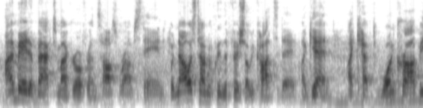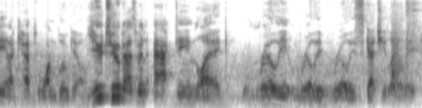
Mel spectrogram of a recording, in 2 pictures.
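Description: A man's voice: medium pitch, lively intonation, moderate pace, few pauses, sharp tone, slight background noise. A young man chatting casually in a fishing vlog, filler-heavy, filmed on a handheld camera at arm's length. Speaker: fishing vlogger. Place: garage, then an apartment kitchen and living room. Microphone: handheld wide-angle camera at arm's length.

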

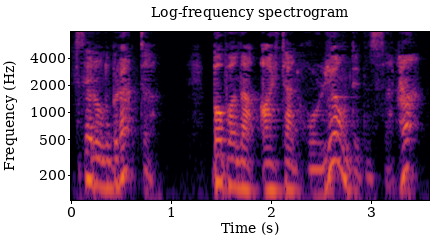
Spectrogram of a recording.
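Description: A woman's voice: low-pitched, sing-song, brisk, slightly rough, heavily acted. An actress playing a firm wife who scolds and turns her husband out. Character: stern wife Ayten refusing her husband, woman.

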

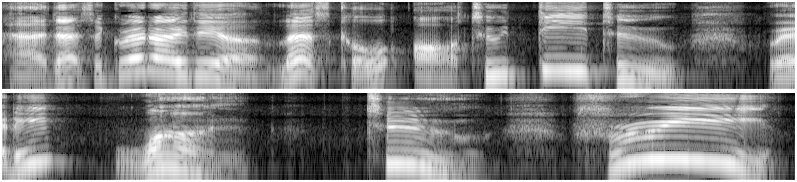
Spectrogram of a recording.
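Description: A man voicing a friendly, cheerful puppet king in a homemade puppet show. He talks in an animated, encouraging way and leads the counting and cheering. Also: high voice, extremely slow, full character voice. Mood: upbeat.

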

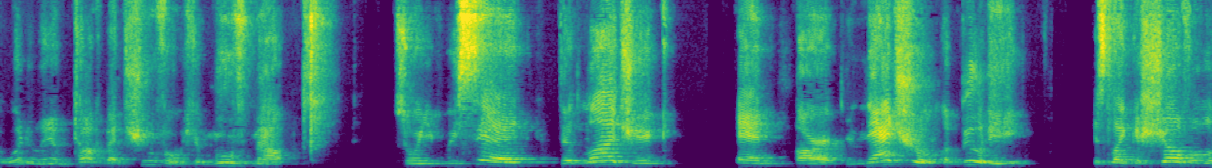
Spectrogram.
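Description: An older man teaching a Torah class from home over a video call, his voice sitting rather high for a man. He preaches earnestly and with energy, acting out the people he quotes. The webcam sound carries a roomy echo. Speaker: rabbi teaching a weekly class.

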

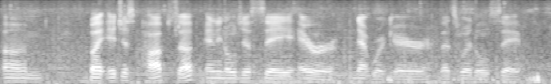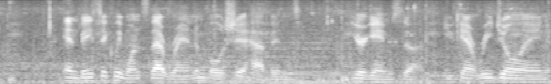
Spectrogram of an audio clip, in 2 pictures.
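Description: A man giving casual, jokey gameplay commentary on his own microphone, swearing freely and talking in animated bursts. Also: fairly low pitch, measured pace, noisy background. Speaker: gaming commentator. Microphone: own desk microphone.

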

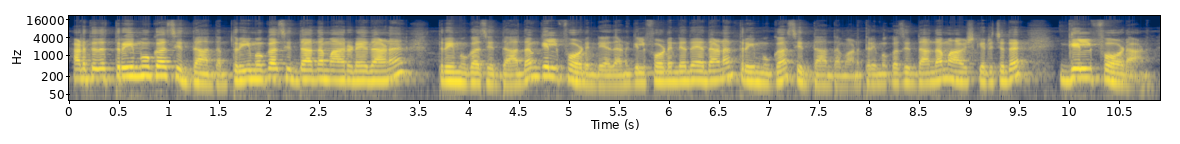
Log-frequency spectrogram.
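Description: A man, an exam coaching tutor who runs a rapid-fire revision drill, asking each question and then repeating the answer over and over. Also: mid-range voice, animated, pushed and bright.

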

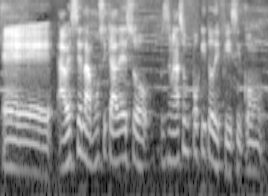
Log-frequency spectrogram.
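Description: Indoors in his home room with TVs and gaming gear, a young Puerto Rican man hosts a laid-back music reaction vlog, swearing freely and gesturing broadly. He has a Puerto Rican Spanish accent and a mid-range voice at normal speed, with slight background noise.

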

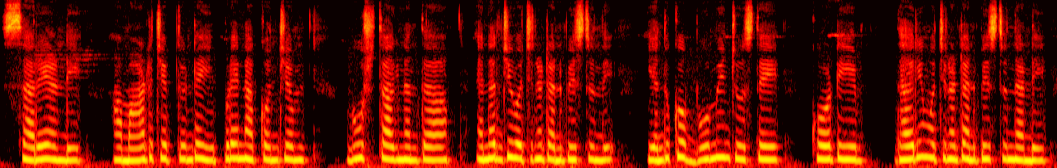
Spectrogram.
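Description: A woman reading the lines of a tired, weak older mother in a serial retelling, speaking softly and wearily. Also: high voice, level tone, brisk. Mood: weary. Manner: soft, weary speech.

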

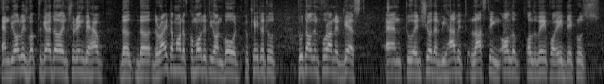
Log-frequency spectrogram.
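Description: Touring his ship galley kitchen, an executive chef talks casually, with repeated words as he sorts out what to say. His slightly high voice stays fairly even at a moderate pace, over a faint hiss or hum.

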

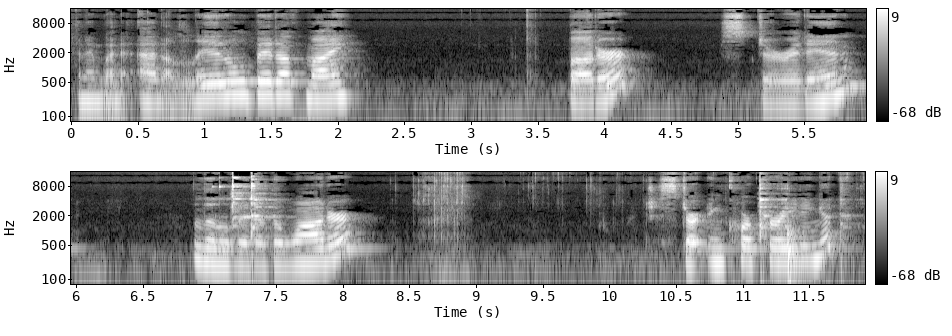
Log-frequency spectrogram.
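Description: Standing at a counter in a homey indoor kitchen, an older woman who instructs cooking walks through her steps in a casual, off-the-cuff demonstration. She speaks a little high, with animated intonation, at a measured pace, pausing often. Clatter and background sounds from the kitchen are clearly heard.

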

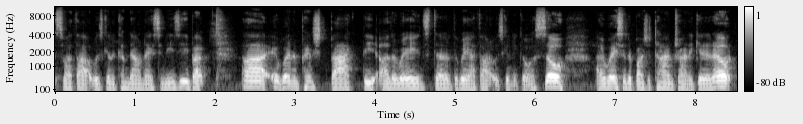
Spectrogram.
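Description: A man in his forties narrating his own tree-cutting vlog in a rambling, self-critical, casual way. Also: a little high. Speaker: vlogger, maintenance business owner. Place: outdoors in snow, with a later voice-over.

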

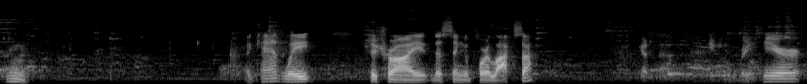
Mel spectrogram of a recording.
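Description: A man's voice: medium pitch, takes it slowly, pauses often, a bit bright, soft background music. Enthusiastic man vlogging at a buffet. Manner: enthusiastic, narrates each dish as he eats. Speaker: food vlogger. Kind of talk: casual food vlog narration. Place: large indoor hotel buffet restaurant. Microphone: handheld camera at arm's length.

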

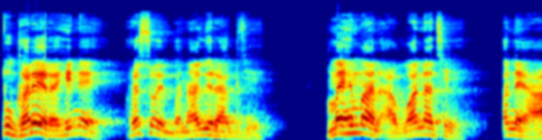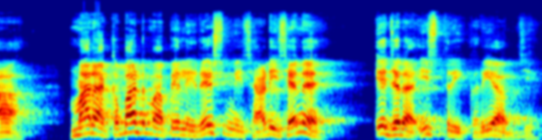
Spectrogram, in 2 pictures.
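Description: A man's voice: on the high side, big pitch swings, unhurried. A man voicing a sly, scheming older mother-in-law who scolds her new daughter-in-law in a storybook tale. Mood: ordering. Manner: sugary toward her son, sharp toward the bride.

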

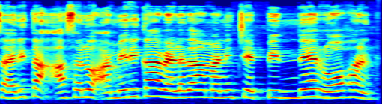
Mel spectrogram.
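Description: A woman's voice: sits high, level tone, unhurried. A woman reading a heartbroken young college girl. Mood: upset. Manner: hushed and tearful.

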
